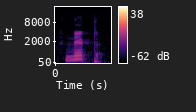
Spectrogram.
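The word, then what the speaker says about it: knit: और क्या लिखा है नऊ, जिसमें क्या भाई, के साइलेंट है, निट, के साइलेंट है, नाइफ, के साइलेंट है।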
